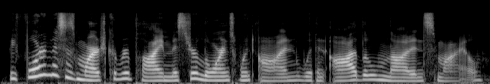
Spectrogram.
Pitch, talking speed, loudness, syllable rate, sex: 210 Hz, 195 wpm, -18 LUFS, 5.2 syllables/s, female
